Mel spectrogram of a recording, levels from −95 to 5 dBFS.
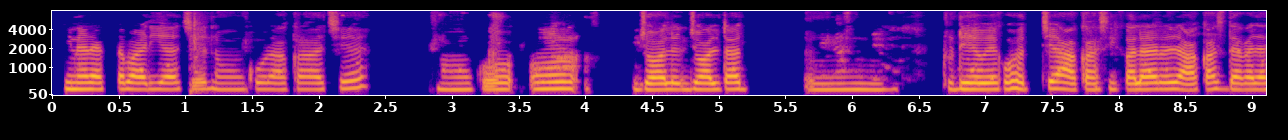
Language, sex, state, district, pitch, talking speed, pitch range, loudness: Bengali, female, West Bengal, Dakshin Dinajpur, 225 Hz, 140 wpm, 220-235 Hz, -16 LUFS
